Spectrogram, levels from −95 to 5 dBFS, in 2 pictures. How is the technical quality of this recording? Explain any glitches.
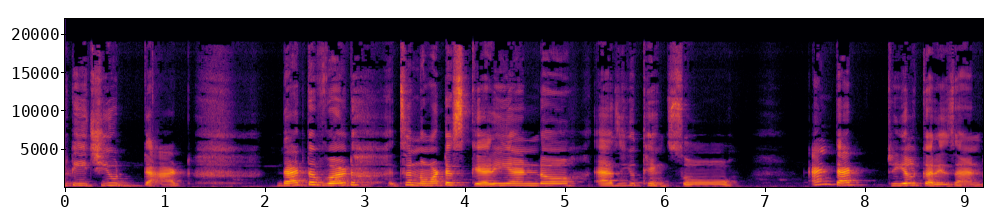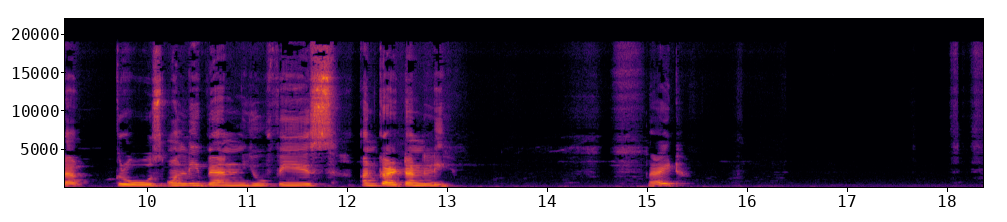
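No technical faults can be heard anywhere in the recording, and the signal stays intact and continuous throughout.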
